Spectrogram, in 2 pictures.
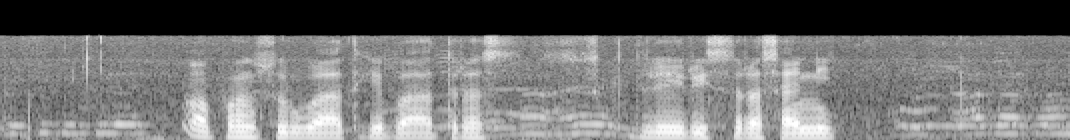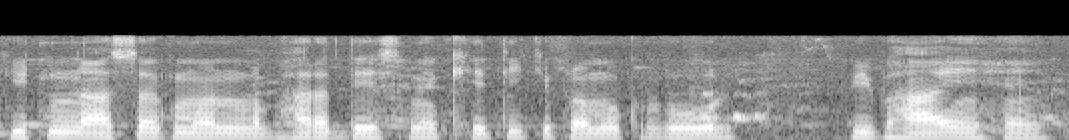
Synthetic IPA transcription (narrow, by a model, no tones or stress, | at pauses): əpənsuɾuat̪kebaːd̪ɾə | leɾisɾəsaːɪnik | kiʈnasəkmənbʱaɾət̪̚d̪eːsmẽkʰet̪ikepɾəmukʰɾoːlbibʱaeɦɛ̃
